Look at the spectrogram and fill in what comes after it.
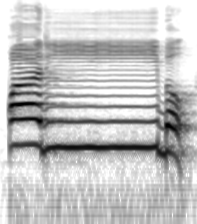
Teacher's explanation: را کو موٹا نہیں بلکہ باریک رکھیں گے کیونکہ یہاں پر زیر ہے را کے نیچے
